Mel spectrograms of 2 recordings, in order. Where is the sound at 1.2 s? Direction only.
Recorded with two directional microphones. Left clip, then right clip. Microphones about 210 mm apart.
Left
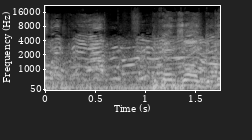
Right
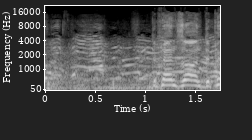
55° right (ahead or behind).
